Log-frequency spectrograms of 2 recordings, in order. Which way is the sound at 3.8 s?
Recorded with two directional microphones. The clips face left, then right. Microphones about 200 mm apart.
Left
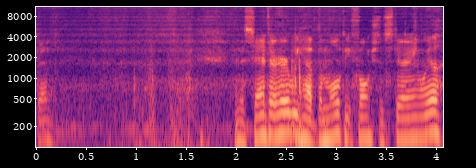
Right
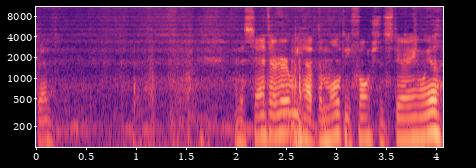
15° right (ahead or behind).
